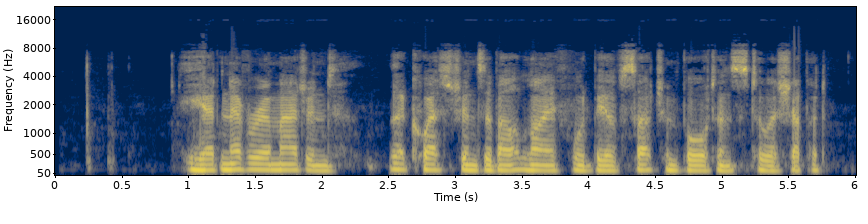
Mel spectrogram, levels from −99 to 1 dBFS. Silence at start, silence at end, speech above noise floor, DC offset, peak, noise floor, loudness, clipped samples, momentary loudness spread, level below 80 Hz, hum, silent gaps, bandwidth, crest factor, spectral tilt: 0.25 s; 0.3 s; 39 dB; under 0.1%; 0 dBFS; -53 dBFS; -15 LUFS; under 0.1%; 7 LU; -50 dBFS; none; none; 8 kHz; 16 dB; -5.5 dB/octave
